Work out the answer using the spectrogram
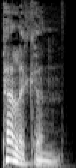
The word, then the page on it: pelican: British English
